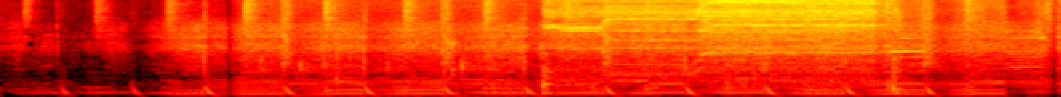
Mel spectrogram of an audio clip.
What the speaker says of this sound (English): Yes, we drill it in here.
